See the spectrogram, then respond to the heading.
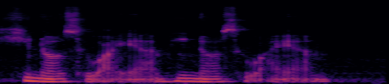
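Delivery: muttering under breath. Voicing a character who dashes to hide in a dark spot: muttering under her breath. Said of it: "Just muttering under her breath".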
